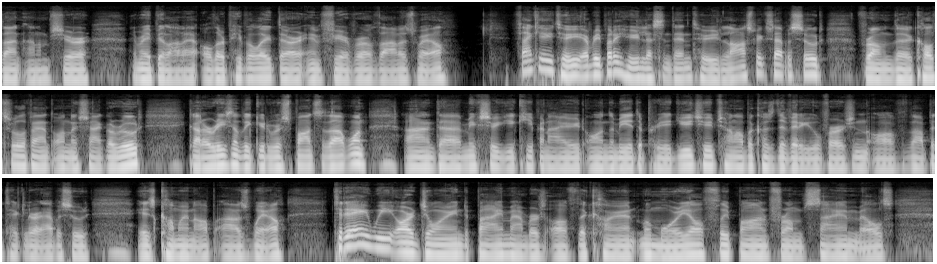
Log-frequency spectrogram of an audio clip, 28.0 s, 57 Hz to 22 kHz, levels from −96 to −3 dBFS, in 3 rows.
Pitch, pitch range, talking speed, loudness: 95 Hz, 90-100 Hz, 195 wpm, -23 LUFS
